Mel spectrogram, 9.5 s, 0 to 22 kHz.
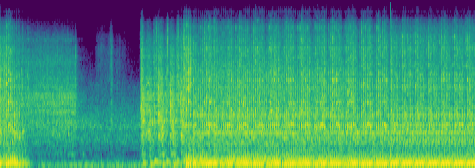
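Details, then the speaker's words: VW 1.9 mechanical SDI diesel in a home-built mini loader, first start, not fully cold (stored in garage), on a borrowed battery; cranks briefly, catches and settles into a steady, even idle with a low rhythmic diesel knock; starts and idles normally. "First start, it's not really cold. It was in the garage. Let's see."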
